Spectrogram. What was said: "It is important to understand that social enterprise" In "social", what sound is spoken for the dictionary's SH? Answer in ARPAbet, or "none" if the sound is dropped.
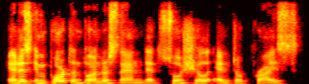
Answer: SH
